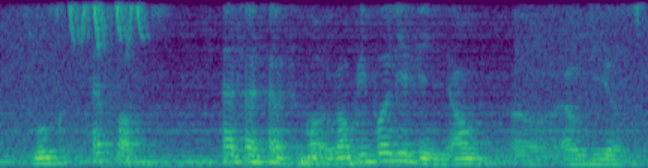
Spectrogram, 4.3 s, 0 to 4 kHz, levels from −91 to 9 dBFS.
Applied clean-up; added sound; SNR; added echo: none; Chirp, tweet; 17 dB; reverberation time 0.4 s.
